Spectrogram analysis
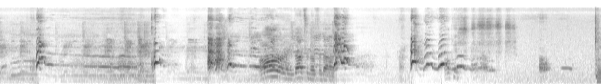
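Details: A Yorkie/Havanese mix dog howls along to the one song she always sings to, in long, wavering, high tones, with a woman talking between.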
